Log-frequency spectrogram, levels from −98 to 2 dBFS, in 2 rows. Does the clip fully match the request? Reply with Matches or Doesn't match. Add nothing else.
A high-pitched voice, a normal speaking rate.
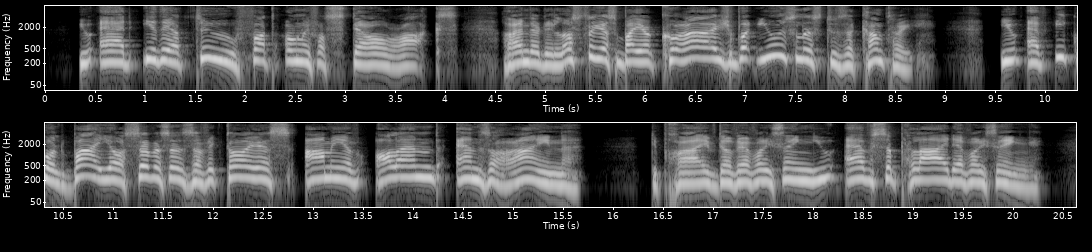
Doesn't match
